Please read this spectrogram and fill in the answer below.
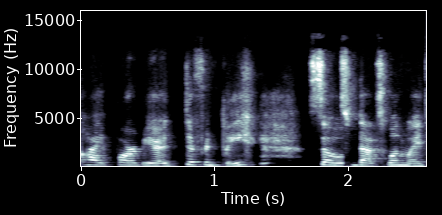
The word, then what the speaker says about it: Hyperborea: One of many, the one about, oh gosh, I always pronounce it wrong. So that's where you corrected for me. Hyperborea? – Hyperborea. – Hyperborea, thank you.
